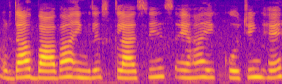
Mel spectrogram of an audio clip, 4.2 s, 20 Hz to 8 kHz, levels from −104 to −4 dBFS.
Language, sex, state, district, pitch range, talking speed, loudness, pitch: Hindi, female, Bihar, Sitamarhi, 250-275 Hz, 130 wpm, -17 LUFS, 265 Hz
